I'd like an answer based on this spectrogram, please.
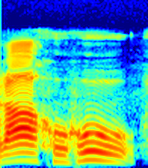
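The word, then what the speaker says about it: রাহুঃ: রাহুহু, রাহু, তারপরে আবার হয় বিসর্গ থাকায় হ উচ্চারণ হবে, আর আগের অক্ষরের সাথে একটা রস্যকার থাকায় সেই রস্যকারটা যুক্ত হবে, তাহলে রাহুহু, রাহুহু।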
